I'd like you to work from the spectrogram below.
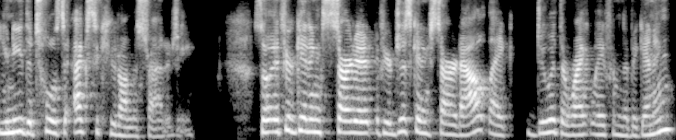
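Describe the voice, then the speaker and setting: Against a quiet background, a woman speaks at a very fast pace. Her pitch is fairly high, with ordinary variation. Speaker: business coach. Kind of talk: sales pitch.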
